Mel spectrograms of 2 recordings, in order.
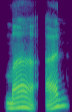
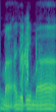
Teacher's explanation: Kemudian ini ma'an jika dihentikan ma'an jadi ma dua fathah dibaca satu jika dihentikan ini namanya mad iwad. Dua fathah dibaca satu kalau berhenti jadi panjang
